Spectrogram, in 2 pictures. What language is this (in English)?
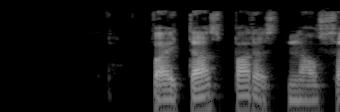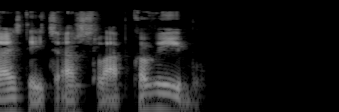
Latvian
